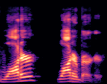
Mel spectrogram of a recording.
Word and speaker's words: Whataburger: don't even say Whataburger they say like w like water water Burger that's how they say it here w-a-t-e-r Whataburger uh but I went to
